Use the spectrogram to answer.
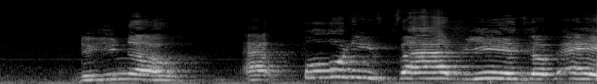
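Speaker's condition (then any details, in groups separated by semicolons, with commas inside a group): Cerebral palsy; since birth, brain damage at birth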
